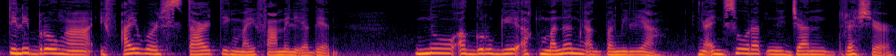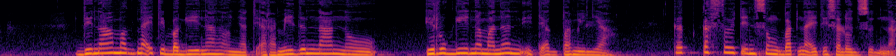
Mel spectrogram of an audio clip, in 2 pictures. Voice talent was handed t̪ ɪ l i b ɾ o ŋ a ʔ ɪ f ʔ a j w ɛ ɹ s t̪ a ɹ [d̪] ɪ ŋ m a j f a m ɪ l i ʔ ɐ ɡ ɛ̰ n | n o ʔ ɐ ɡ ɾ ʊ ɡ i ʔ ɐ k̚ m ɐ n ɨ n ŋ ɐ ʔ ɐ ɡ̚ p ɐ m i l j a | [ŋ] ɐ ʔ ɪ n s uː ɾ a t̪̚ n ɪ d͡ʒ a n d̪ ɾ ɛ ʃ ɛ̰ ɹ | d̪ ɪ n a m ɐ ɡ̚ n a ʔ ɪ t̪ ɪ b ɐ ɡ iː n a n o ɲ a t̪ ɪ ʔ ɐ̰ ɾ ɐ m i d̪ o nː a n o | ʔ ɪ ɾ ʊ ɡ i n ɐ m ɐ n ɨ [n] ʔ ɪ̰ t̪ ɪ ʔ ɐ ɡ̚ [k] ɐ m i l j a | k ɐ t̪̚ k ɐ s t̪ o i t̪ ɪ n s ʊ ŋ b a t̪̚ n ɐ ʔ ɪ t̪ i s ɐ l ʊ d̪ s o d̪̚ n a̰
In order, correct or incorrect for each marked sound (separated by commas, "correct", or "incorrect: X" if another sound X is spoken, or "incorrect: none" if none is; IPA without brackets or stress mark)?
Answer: incorrect: t̪, correct, correct, incorrect: p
